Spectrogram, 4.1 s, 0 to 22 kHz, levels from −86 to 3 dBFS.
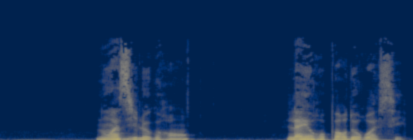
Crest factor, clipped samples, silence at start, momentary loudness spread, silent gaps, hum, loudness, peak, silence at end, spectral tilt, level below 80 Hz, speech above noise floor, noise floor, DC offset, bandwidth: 18 dB; under 0.1%; 0.25 s; 12 LU; none; none; -29 LUFS; -14 dBFS; 0.1 s; -5.5 dB/octave; -48 dBFS; 36 dB; -65 dBFS; under 0.1%; 16 kHz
